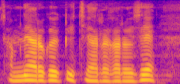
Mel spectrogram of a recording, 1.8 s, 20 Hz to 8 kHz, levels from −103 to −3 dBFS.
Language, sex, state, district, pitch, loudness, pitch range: Bengali, male, Assam, Hailakandi, 165 Hz, -18 LUFS, 150-170 Hz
